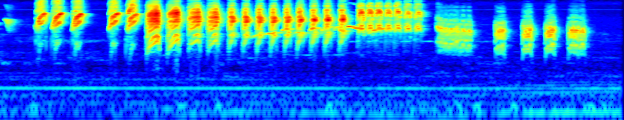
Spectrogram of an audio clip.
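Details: Cucak mini bulbul lure sound for trapping birds: a long fast series of sharp, high, evenly spaced chirps, about two per second, running into a dense stutter and then several rougher buzzy notes, over a steady low hum.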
